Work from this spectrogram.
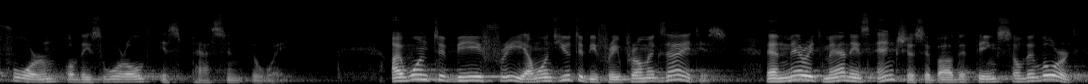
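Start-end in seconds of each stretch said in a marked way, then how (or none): none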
